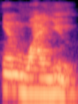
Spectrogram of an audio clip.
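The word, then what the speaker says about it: mu: right and it's pronounced myu me kind of like what a British cow would say I guess Mew Mew myu all right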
